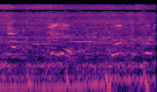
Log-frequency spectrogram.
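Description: Double-decker tour bus engine idling with a steady low rumble, under a man's voice talking.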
